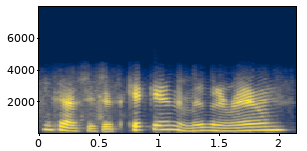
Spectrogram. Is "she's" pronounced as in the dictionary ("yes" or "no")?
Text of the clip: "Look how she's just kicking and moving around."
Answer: yes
